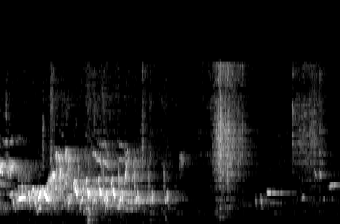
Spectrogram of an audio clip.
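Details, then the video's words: A common nightingale, recorded in Greece, sings a rich, high two-second phrase with a quick run of repeated sharp notes, then falls silent over faint hissy background noise. "Αηδόνια Κελάηδημα"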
